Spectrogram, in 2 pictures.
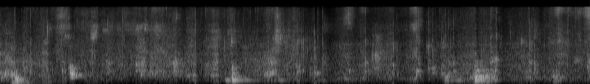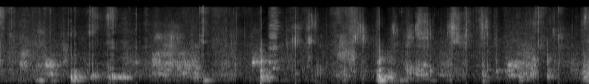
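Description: A chef's knife clicks and taps irregularly on a plastic cutting board as spring onion roots are trimmed. Short whining, voice-like sounds come and go throughout.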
